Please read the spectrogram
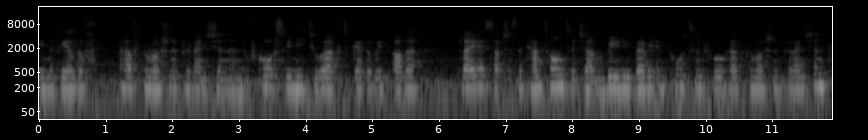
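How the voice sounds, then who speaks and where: Amid noticeable background noise and audible room echo, a woman with an English accent speaks at a moderate pace. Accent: English-sounding. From Switzerland and Liechtenstein. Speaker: public health official. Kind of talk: interview. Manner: hesitant, with fillers.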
